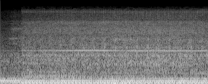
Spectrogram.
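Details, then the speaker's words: BMW E30 petrol engine at its first start after repair, idling smoothly with no whine or knocking; the earlier horrible noise is gone, possibly because the system was bleeding up. Normal idle. "It seems okay. It's not making that horrible noise anymore, but I guess it was just bleeding up."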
